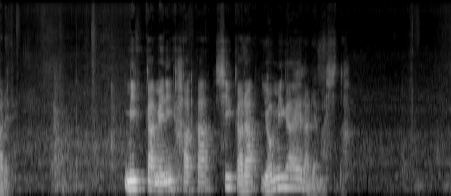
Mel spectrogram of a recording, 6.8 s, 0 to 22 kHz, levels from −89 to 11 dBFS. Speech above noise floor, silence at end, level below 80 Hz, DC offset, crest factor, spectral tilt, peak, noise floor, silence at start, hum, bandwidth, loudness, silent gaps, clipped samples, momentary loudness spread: 39 dB; 1.8 s; -76 dBFS; under 0.1%; 22 dB; -7.5 dB/octave; 0 dBFS; -59 dBFS; 0 s; none; 9.6 kHz; -20 LUFS; none; under 0.1%; 28 LU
